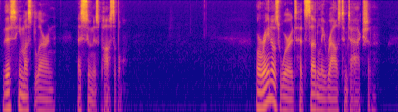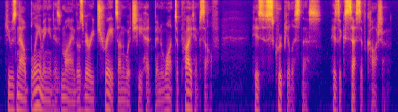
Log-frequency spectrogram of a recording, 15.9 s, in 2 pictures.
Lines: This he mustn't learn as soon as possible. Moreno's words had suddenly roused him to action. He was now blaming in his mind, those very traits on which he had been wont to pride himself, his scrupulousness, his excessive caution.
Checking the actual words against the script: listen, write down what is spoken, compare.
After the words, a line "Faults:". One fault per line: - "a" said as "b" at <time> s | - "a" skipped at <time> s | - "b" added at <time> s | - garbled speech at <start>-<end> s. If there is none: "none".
This he must learn as soon as possible. Moreno's words had suddenly roused him to action. He was now blaming in his mind, those very traits on which he had been wont to pride himself, his scrupulousness, his excessive caution.
Faults:
- "mustn't" said as "must" at 0.4 s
